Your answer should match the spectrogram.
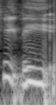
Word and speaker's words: Keightley: And Keatley is spelled K-E-I-G-H-T-L-E-Y, because I get all sorts of variations on a theme for my name.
